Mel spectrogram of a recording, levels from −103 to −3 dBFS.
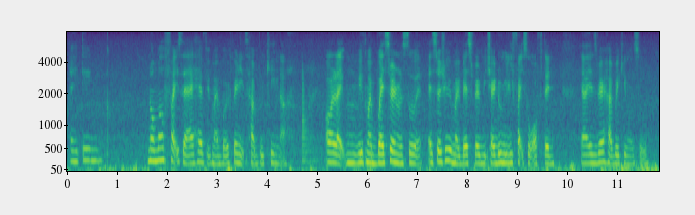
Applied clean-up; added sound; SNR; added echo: none; Guitar; 19 dB; none.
